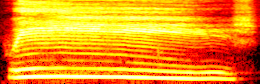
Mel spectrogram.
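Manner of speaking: very high, loud whee; ghostly whistle. Acted. Percy sneaking up on Thomas, ghostly whistle. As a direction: shriek like a ghost engine. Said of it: "Percy gave his ghostly whistle".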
